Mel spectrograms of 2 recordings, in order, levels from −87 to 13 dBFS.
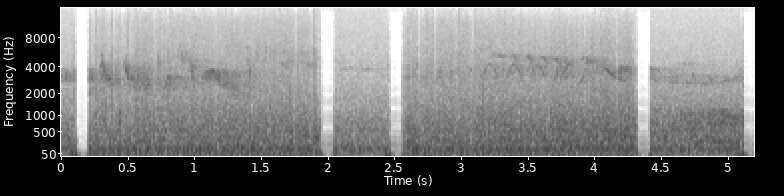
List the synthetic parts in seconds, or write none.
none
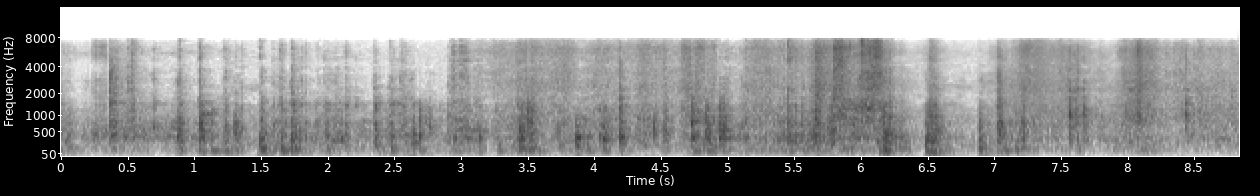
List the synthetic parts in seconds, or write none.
6.3-8.1 (vocoder, Vocos)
